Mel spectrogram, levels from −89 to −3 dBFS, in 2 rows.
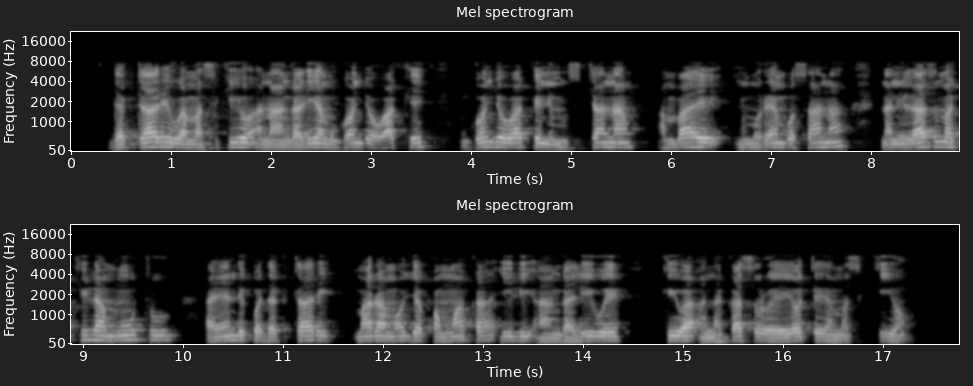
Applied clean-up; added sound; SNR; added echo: none; none; none; none.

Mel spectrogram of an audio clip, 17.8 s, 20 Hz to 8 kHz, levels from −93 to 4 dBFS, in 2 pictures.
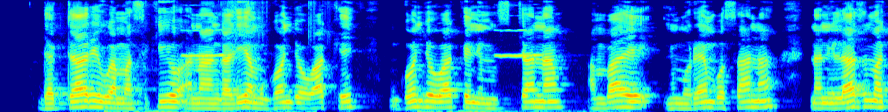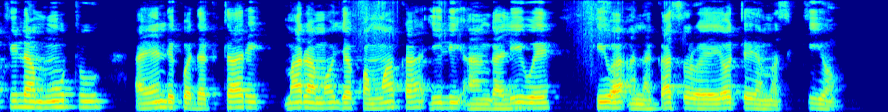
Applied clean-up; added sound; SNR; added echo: none; Coin (dropping) + Squeak / Screech; 14 dB; none.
